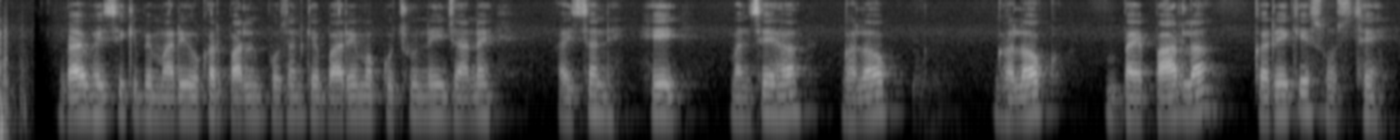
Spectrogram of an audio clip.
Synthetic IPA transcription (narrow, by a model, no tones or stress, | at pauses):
ɡaːjbʱəɪsikibiːmaːɾioːkʰəɾpaːlənpoːsənkebaːɾemẽkʊt͡ʃʰũnɐɦĩd͡ʒaːne | ɐ̰ɪsənhe | mənseɦəɡʱl | ɡʱɐlɔːk | bɛːpaːɾla | kəɾekesõːt͡ʃt̪ʰeː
